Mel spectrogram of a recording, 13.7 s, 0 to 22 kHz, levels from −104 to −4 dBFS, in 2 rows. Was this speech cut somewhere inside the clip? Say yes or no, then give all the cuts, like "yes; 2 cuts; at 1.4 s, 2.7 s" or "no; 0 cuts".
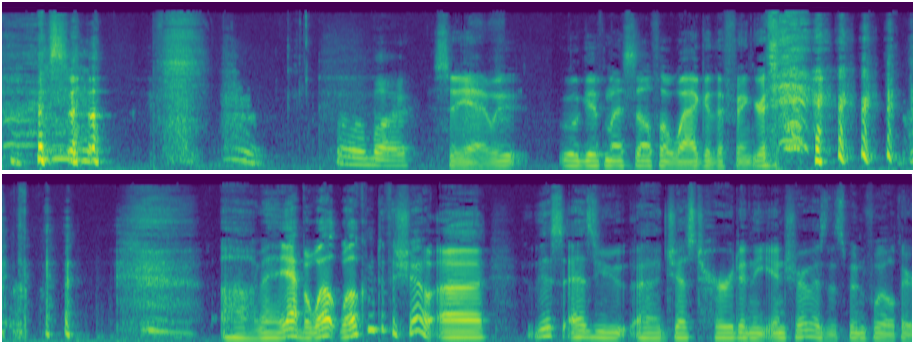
no; 0 cuts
